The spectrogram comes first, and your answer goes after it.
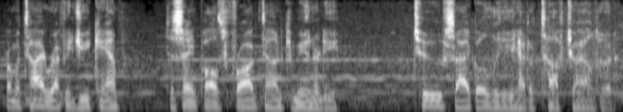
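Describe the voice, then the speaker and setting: A man narrating a documentary in a measured, informative scripted read. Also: sits low, music in the background.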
